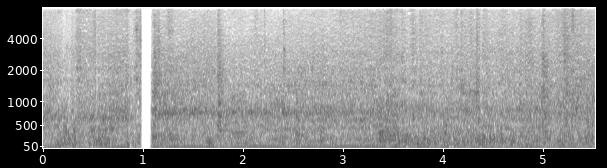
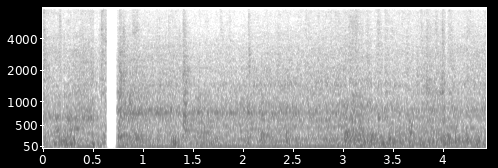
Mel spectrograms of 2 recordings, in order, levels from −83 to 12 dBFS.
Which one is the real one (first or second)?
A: second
